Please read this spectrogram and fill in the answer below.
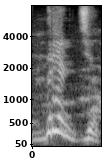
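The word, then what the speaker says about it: bridge: आर आई डी जी य होना चाहिए बच्चों ब्रिज क्या होना चाहिए ब्रिज क डी से ड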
